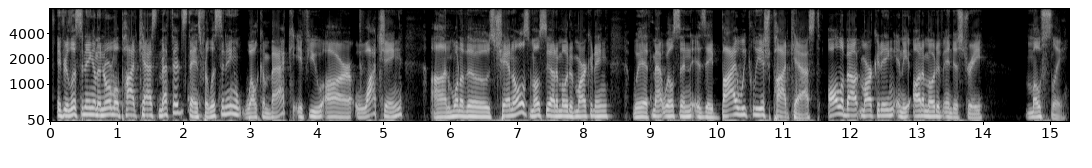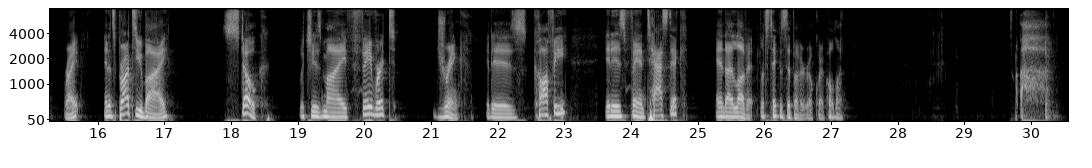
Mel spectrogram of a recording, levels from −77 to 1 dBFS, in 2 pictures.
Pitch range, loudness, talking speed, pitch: 120-150 Hz, -18 LUFS, 145 wpm, 130 Hz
